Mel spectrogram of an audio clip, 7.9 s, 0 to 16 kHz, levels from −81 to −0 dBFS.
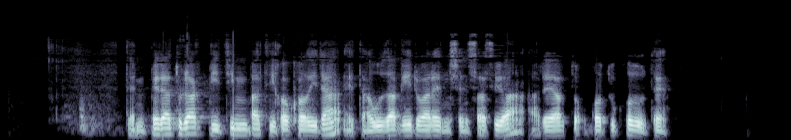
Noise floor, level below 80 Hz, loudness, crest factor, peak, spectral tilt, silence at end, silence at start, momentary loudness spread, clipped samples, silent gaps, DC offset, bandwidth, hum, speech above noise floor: -81 dBFS; -54 dBFS; -15 LUFS; 16 dB; 0 dBFS; -9 dB/octave; 1.25 s; 0.8 s; 8 LU; under 0.1%; none; under 0.1%; 7.2 kHz; none; 67 dB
